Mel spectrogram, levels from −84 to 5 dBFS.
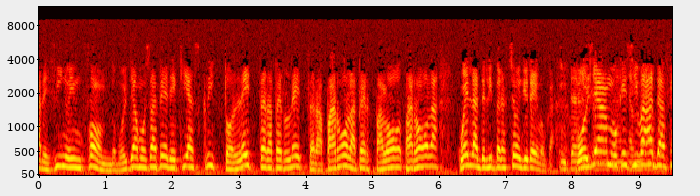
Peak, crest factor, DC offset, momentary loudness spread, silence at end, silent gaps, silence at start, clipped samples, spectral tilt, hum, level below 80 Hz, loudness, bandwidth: -8 dBFS; 14 dB; under 0.1%; 5 LU; 0 s; none; 0 s; under 0.1%; -6.5 dB/octave; none; -48 dBFS; -23 LUFS; 9.6 kHz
